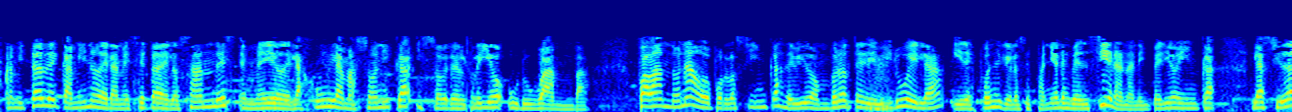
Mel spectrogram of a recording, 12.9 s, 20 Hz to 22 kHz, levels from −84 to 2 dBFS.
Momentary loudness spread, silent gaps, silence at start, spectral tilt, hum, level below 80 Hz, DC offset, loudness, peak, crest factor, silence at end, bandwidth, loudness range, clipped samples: 7 LU; none; 0 s; -7 dB/octave; none; -64 dBFS; under 0.1%; -34 LUFS; -18 dBFS; 16 dB; 0 s; 6 kHz; 1 LU; under 0.1%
